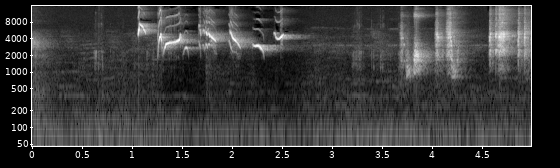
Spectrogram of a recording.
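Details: Tail-flicking White-rumped shama singing varied notes: a quick series of high, sweeping whistles, then broad harsh, raspy bursts.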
